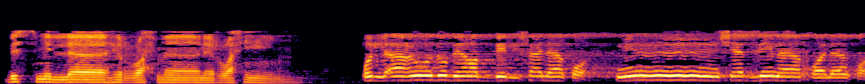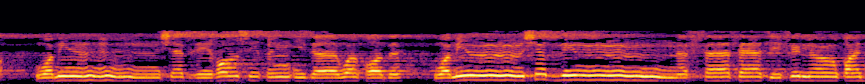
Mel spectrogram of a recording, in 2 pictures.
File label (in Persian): ترتیل سوره فلق; الثبیتی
